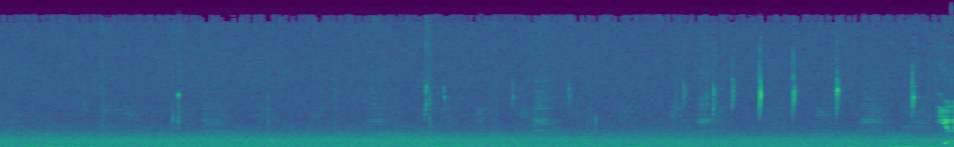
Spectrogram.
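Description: Steady low outdoor background rumble, with a few faint short high chirps in the second half.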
